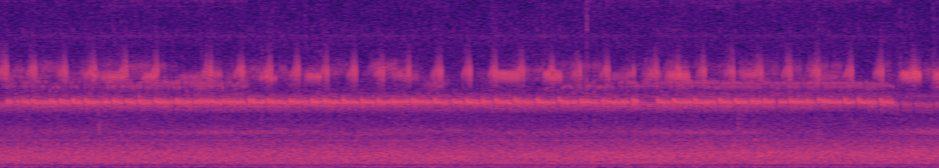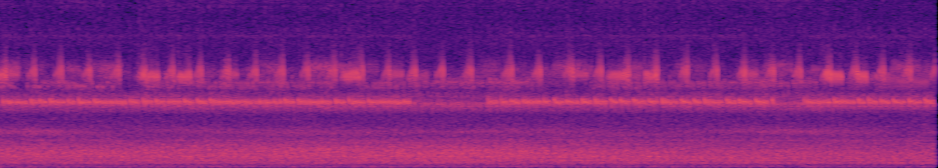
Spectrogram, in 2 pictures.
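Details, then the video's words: Crickets at night in the forest keep up a dense, unbroken high trill; quick bright chirps pulse two to three times a second throughout, with a low steady hiss beneath. "Crickets at Night"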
